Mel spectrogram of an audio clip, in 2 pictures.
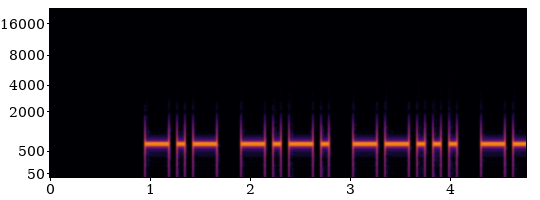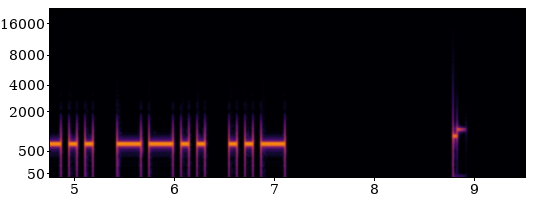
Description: Morse code, heard as a keyed tone, about 15 wpm, 700 Hz. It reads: KC7ZZU
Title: USA Call Signs 15wpm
